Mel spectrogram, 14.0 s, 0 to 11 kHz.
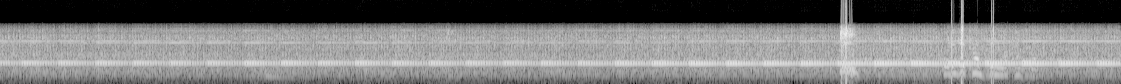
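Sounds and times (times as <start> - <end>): level crossing bell ringing: 0.0 - 14.0
sharp knock: 10.5 - 10.8.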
